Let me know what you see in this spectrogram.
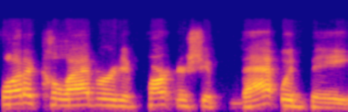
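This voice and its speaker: A woman with a Southern US accent has a bright, sharp tone, recorded dry and close with no echo. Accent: Southern drawl. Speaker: childcare expert panelist. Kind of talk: webinar panel discussion.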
